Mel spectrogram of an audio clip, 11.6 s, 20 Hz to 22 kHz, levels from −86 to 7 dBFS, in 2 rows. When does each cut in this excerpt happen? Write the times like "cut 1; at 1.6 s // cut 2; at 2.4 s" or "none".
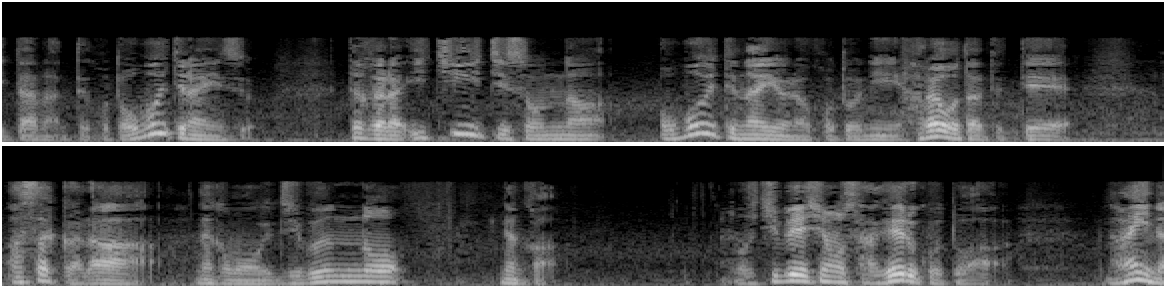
none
